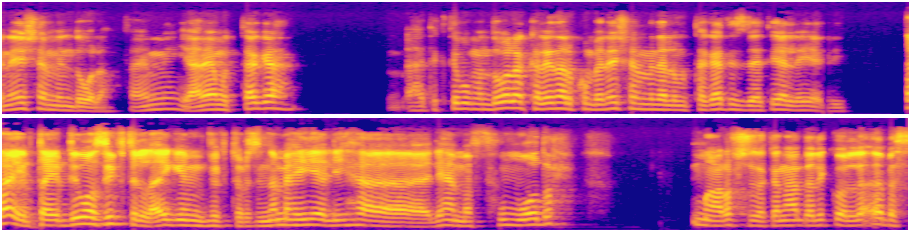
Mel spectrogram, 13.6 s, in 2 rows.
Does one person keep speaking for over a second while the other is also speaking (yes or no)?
no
